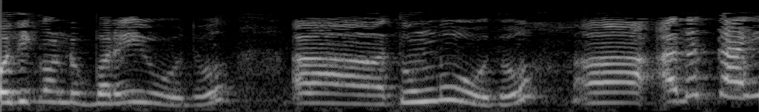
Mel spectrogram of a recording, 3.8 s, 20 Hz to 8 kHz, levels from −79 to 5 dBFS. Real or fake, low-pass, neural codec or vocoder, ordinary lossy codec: fake; 7.2 kHz; codec, 16 kHz in and 24 kHz out, 2.2 kbps, FireRedTTS-2 codec; MP3, 24 kbps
